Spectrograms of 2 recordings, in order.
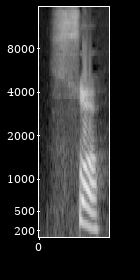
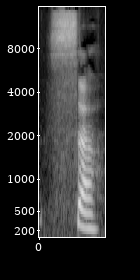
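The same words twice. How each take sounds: First: The consonant is heavy, with emphatic backing. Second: The consonant is light, without emphatic backing. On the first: The speaker calls it right. "je me rappelle encore une fois de l'éléphant bleu qui est grand et gros, et je dis donc ça" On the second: The speaker calls it wrong. "Je ne vais pas dire ça"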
